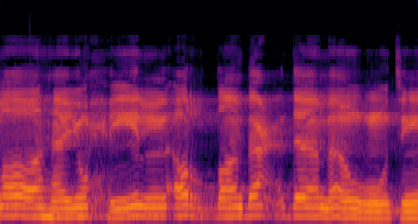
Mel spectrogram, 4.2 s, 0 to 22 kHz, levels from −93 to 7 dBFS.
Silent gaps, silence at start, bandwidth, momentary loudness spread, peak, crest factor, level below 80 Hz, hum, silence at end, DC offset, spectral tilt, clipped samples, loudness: none; 0 s; 11 kHz; 5 LU; -10 dBFS; 14 dB; -70 dBFS; none; 0 s; under 0.1%; -6.5 dB/octave; under 0.1%; -25 LUFS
